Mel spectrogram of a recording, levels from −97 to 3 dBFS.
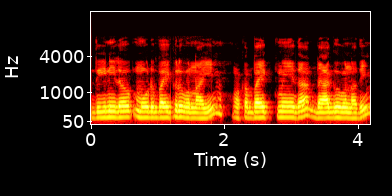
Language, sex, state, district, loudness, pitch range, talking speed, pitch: Telugu, male, Telangana, Hyderabad, -15 LUFS, 145-155 Hz, 130 wpm, 150 Hz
